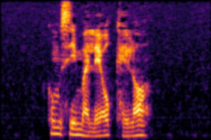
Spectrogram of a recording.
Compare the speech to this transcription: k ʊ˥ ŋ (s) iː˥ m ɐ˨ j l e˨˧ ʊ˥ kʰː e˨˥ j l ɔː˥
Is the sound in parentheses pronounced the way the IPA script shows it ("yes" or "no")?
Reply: yes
